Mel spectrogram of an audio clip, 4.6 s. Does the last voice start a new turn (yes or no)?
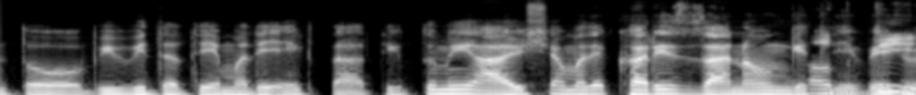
yes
